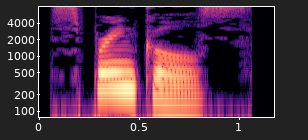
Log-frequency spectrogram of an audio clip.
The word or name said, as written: sprinkles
